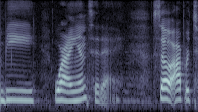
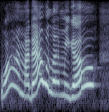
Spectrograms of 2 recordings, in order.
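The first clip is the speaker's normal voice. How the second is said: put-on high, loud, pleading young girl voice. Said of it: "And I'm like".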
